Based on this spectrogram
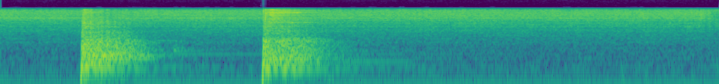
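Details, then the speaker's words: Harbor Freight tire changer, tire inflated through valve stem with core removed: two sharp hissing pops about a second apart over faint air hiss; beads snapping onto rim, seated properly. "And you want to just stick it in there, just kind of shoot some air. You can hear it pop."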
